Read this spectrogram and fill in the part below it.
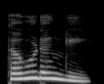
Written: ತವುಡಂಗಿ

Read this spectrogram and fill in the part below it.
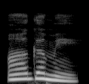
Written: ಆಗಾಮಿ

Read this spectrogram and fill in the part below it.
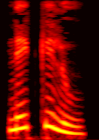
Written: ನೆಕ್ಕಿಲು

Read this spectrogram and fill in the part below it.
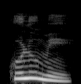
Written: ಕೆಳಮೈ

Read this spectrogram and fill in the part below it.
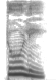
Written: ಡೊಳ್ಳ

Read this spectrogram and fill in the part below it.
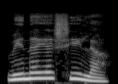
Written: ವಿನಯಶೀಲ

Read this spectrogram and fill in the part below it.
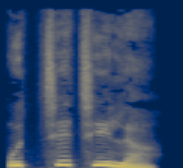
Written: ಉಚ್ಚೆಚೀಲ

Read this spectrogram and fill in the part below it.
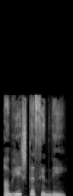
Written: ಅಭೀಷ್ಟಸಿದ್ಧಿ

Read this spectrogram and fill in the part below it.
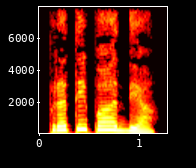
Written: ಪ್ರತಿಪಾದ್ಯ

